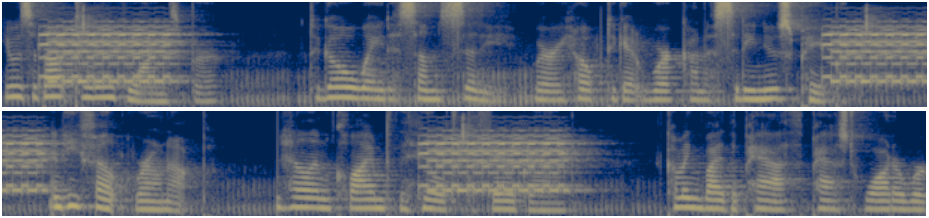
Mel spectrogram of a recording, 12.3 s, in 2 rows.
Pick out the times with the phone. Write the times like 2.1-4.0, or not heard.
0.2-1.2, 5.5-6.5, 8.9-9.9.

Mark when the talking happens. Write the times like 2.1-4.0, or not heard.
0.0-12.2.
